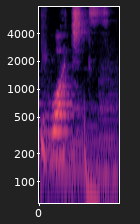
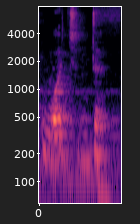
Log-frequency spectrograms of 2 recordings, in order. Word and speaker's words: watched: voiceless sound watch watch of course it will be pronounced as the voiceless sound so you have watched watched and not watched of course it would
